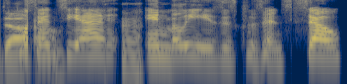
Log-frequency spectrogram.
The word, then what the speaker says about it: Placencia: So if you ever need us, it's actually pronounced Placencia in Bise is Placencia.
